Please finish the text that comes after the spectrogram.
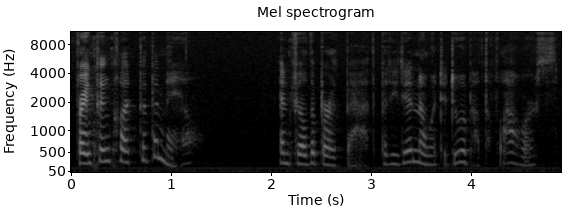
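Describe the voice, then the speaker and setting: A woman's voice: fairly high pitch, a little fast, a little hiss or hum. A woman reading a children's story aloud as a teacher, expressively, with simple explanatory asides to young listeners.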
